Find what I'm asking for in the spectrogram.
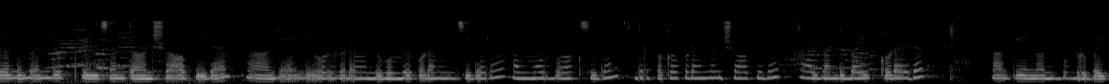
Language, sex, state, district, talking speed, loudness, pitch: Kannada, female, Karnataka, Raichur, 180 wpm, -39 LUFS, 270 Hz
